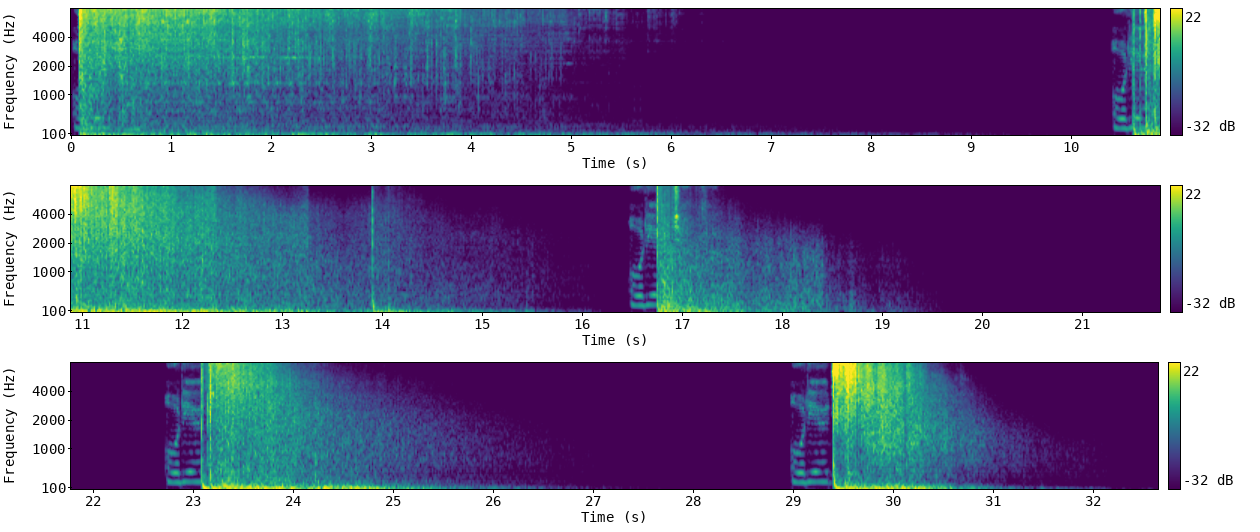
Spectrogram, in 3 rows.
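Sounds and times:
explosions: 0.0 - 9.8, 10.6 - 16.1, 16.8 - 19.5, 23.1 - 27.0, 29.4 - 32.3.

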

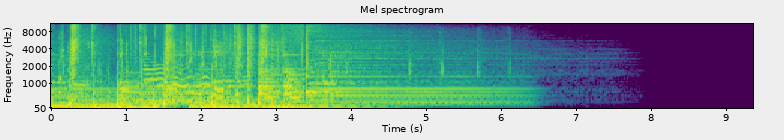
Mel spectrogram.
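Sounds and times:
urban stylish hip hop music: 0.0 - 6.6.

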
